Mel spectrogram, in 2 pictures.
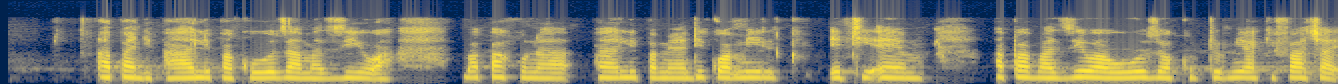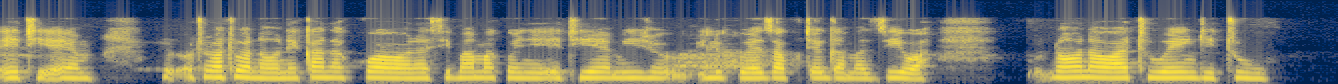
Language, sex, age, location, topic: Swahili, female, 18-24, Nakuru, finance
